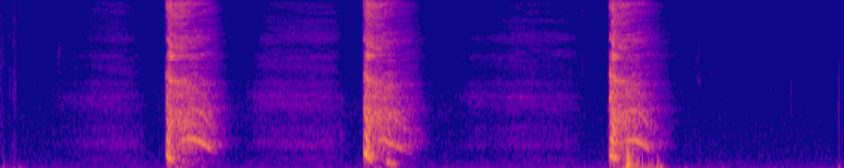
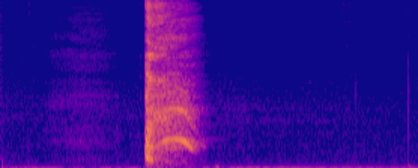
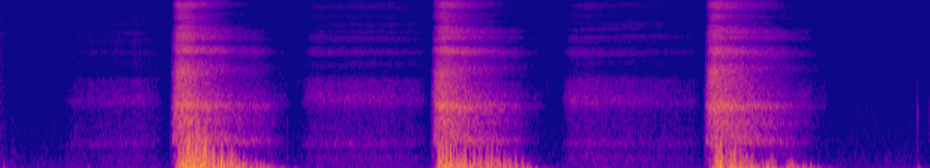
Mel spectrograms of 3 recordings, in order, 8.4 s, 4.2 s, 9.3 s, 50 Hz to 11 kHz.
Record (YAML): three_cough_length: 8.4 s
three_cough_amplitude: 8286
three_cough_signal_mean_std_ratio: 0.28
cough_length: 4.2 s
cough_amplitude: 6479
cough_signal_mean_std_ratio: 0.3
exhalation_length: 9.3 s
exhalation_amplitude: 5979
exhalation_signal_mean_std_ratio: 0.38
survey_phase: alpha (2021-03-01 to 2021-08-12)
age: 18-44
gender: Male
wearing_mask: 'No'
symptom_cough_any: true
symptom_abdominal_pain: true
symptom_fatigue: true
symptom_headache: true
symptom_onset: 3 days
smoker_status: Current smoker (e-cigarettes or vapes only)
respiratory_condition_asthma: false
respiratory_condition_other: false
recruitment_source: Test and Trace
submission_delay: 2 days
covid_test_result: Positive
covid_test_method: RT-qPCR
covid_ct_value: 21.7
covid_ct_gene: ORF1ab gene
